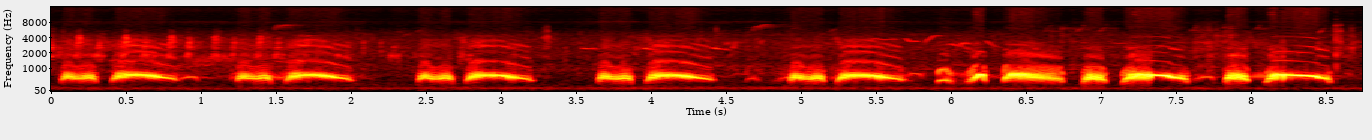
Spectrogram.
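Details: Spotted dove, a wild bird with a medium-to-large voice, singing in a competition. It gives a long run of double coos, each a short note plus a drawn-out mellow coo. Toward the end they become quicker and choppier.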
